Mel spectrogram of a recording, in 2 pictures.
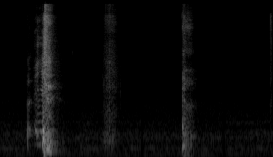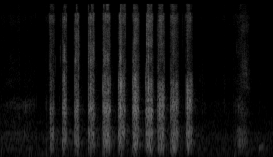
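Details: Several loud, unstifled sneezes, then a rapid run of about a dozen short sharp bursts, from a compilation of three sneezing recordings.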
